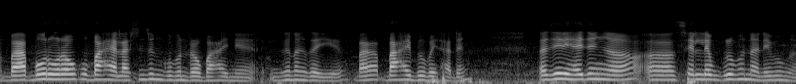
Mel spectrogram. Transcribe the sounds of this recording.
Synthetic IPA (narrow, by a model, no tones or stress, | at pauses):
babɔɾɔɾawkʰubaɦajalasinzɯŋɡubɯnɾawbaɦajnɯɡɯnaŋzajɯbabaɦajbɯbajtʰadɯŋ | tazeɾiɦajzɯŋɯselːep̚ɡɾuphɯnanibuŋɯ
